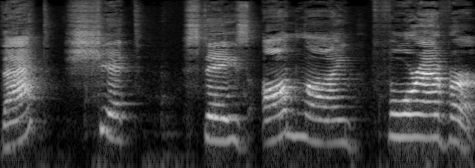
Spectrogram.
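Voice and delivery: very slow, loud, deliberate, word by word. Warning people about the internet, very slow and deliberate. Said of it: "I'm going to say this very slowly and very specifically".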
